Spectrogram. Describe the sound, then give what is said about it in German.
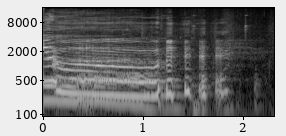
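A person vocally imitates a Star Wars TIE fighter screech: a sustained, harmonic wailing tone for about a second, then breaking into several choppy, fluttering bursts that fade out. Loud. “das, das TIE-Fighter-Geräusch.”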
